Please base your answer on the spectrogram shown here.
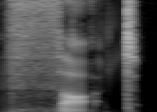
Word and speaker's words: thought: Today I think, yesterday I thought. Think. Thought. With that nice hard T. Thought.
